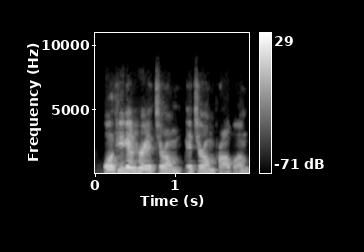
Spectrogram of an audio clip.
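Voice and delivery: normal talking voice

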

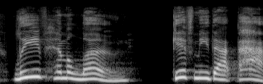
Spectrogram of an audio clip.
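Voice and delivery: slow, drawn-out, mild yell held in check. Recalling rushing toward someone who grabbed something: retelling a scream. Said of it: "I just started screaming".

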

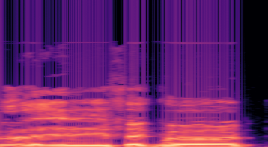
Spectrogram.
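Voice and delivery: bad, shrill, booming yell, very high, long hey. Picturing meeting figment with a festival beer in hand, the speaker does a bad festival-goer impression. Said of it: "That was the worst impression you've ever done".

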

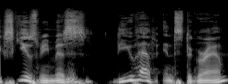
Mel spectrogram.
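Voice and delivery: polite, prim, swooping put-on proper voice. Retelling what they said to the woman at the window, put-on proper voice. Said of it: "I used my proper voice".

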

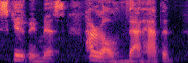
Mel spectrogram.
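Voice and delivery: mock pointed, blunt, judgmental, nosy, prejudiced tone. Speaker acts out strangers questioning their mom, mock prejudiced tone. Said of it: "in a very prejudicial tone".

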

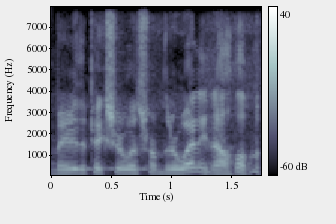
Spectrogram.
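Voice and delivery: ordinary talk

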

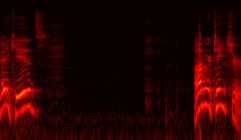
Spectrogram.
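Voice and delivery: very high, loud, slow, drawn-out character voice. Joking about a movie casting, doing a Bill Paxton impression. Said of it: "That's my Bill Paxton impression".

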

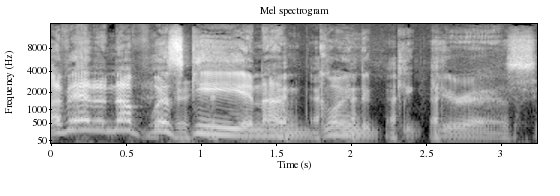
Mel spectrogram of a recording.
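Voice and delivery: loud, belted, drunk-sounding put-on Irish accent. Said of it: "listen to the Irish".

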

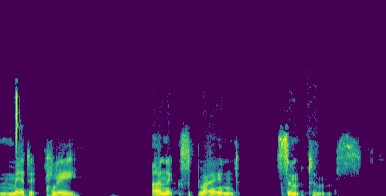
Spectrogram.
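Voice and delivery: slow, drawn-out, careful and deliberate pace. Naming one of the congress's main topics to another speaker: said slowly. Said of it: "I'll say this slowly".

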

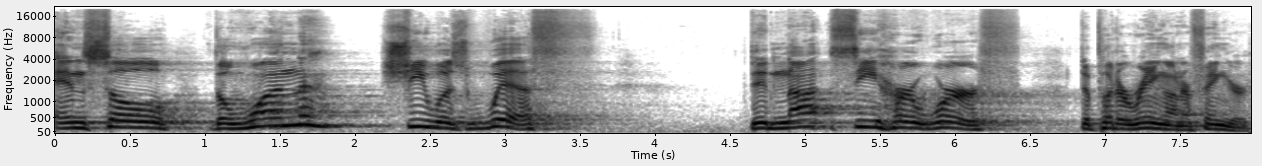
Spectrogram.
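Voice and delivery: very slow, deliberate, drawn-out, word-by-word pacing. Telling listeners you'll say this part really slow, very slow. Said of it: "I'm going to say this really slow".

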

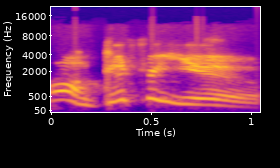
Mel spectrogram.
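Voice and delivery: put-on very high, slow, snippy voice. Retelling a reply to someone's news, mimicking her snippy tone. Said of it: "Exactly what her tone was".

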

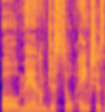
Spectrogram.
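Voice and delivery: ordinary talk, nothing marked

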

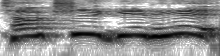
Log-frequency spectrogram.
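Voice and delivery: shrill, loud, high-pitched taunting, challenging yell. Yelling at a creature from a cabin doorway to lure it: in-character yelling.

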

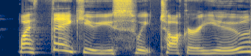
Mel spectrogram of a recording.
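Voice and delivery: bone-dry, wry tone. Narrator reads a woman answering an enemy's insult: dry. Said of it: "says Fallon dryly".

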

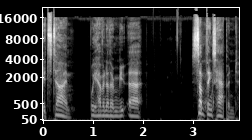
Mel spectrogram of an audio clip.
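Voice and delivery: whispered. Voicing a character who wakes someone at night through a door: whispering through a door. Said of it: "he whispers through the door".

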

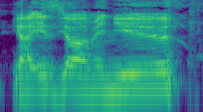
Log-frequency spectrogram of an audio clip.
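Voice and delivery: terrible, bad put-on French waiter accent. Imitating a man dressed as the waiter, speak in a terrible French accent. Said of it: "a terrible French accent".

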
